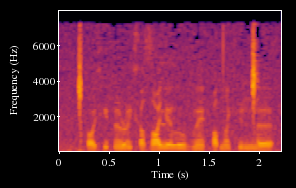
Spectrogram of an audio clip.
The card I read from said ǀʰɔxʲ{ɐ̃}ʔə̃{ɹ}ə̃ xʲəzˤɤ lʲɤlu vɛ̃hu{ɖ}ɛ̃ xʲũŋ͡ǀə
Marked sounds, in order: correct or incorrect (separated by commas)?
incorrect, correct, incorrect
